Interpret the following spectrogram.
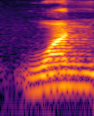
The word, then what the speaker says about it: Juan: Nama dia Juan Bennett. Bukan WAN yang orang Kelantan, JUAN, Juan Bennett. Ataupun Juan Bennett ke kan. So orang pronounce dia Juan Bennett.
